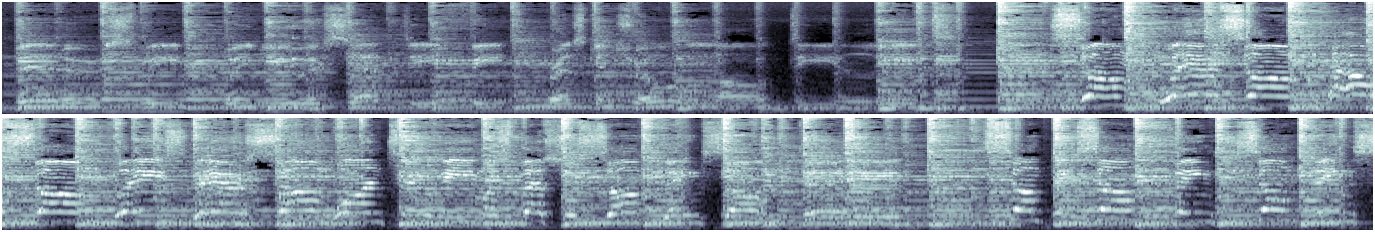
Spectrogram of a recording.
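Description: Song music led by strummed acoustic guitar, with a melody line that bends in pitch over the chords. It dips briefly and then grows louder and fuller about seven seconds in.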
